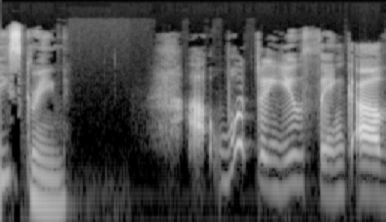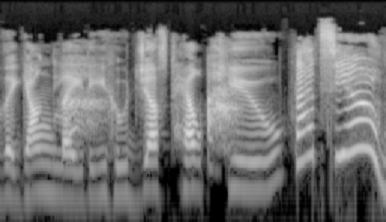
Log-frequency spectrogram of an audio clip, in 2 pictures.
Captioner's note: granny's voice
